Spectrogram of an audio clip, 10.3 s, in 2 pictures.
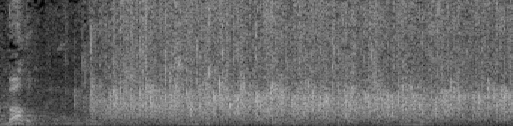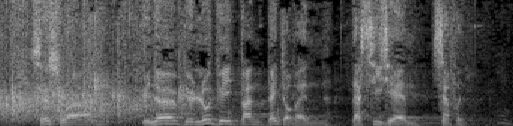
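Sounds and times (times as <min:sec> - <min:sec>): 
speech: 0:00.1 - 0:00.6, 0:05.5 - 0:09.9
audience applause for violinist: 0:00.7 - 0:07.3.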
